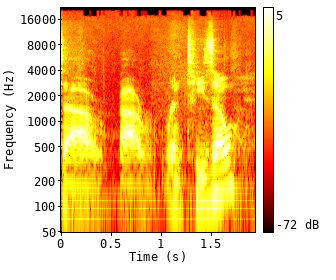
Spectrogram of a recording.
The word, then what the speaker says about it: Rantizo: It's Rentizo, I believe is how you pronounce it.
